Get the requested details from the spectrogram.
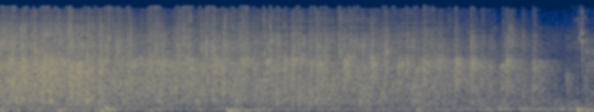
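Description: A crowd applauds steadily, a dense wash of many hands clapping that stays fairly loud and full before thinning slightly toward the end, with no talking over it.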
